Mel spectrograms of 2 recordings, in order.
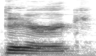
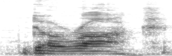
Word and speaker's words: Dac: It's not Derek, it's Dac. Um, kind of like The Rock, but D Rock.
